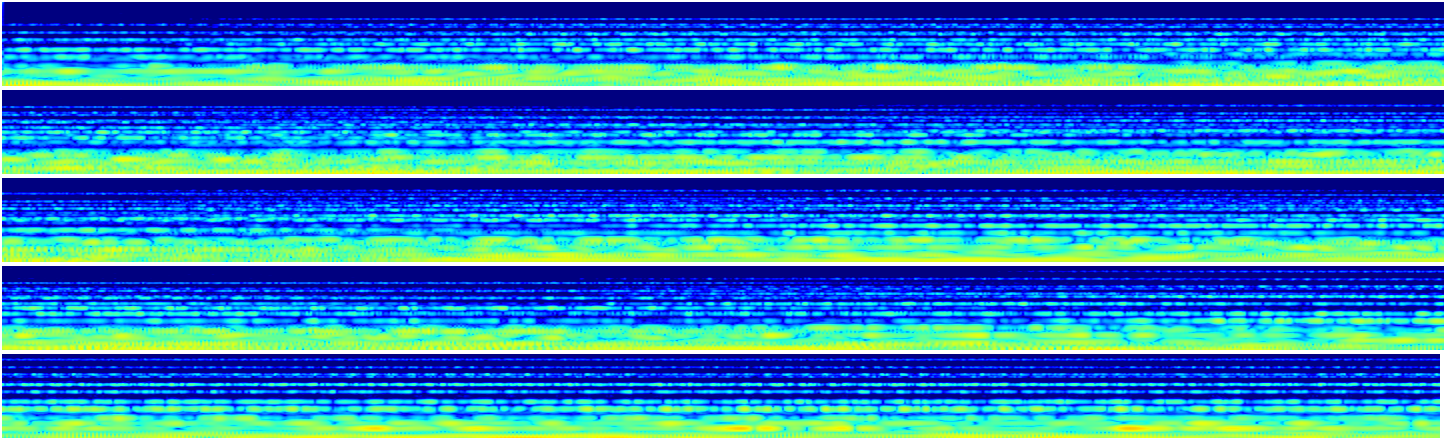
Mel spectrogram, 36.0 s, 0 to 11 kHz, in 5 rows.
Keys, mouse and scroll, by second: 1.0 r, 1.2 y, 2.7 click, 3.4 g, 5.9 Escape, 9.5 r, 11.1 click, 11.8-12.3 typing, 15.6 click, 16.8 alt+shift+click, 20.6 typing, 22.4 shift+click, 23.1 typing, 24.2 shift+click, 26.6 alt+shift+click, 29.0-29.5 typing, 33.0 typing, 35.1 click.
